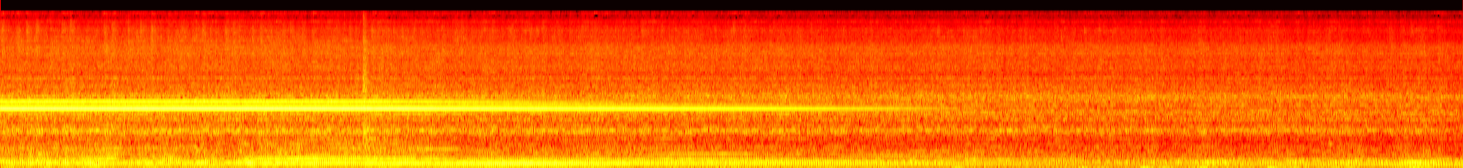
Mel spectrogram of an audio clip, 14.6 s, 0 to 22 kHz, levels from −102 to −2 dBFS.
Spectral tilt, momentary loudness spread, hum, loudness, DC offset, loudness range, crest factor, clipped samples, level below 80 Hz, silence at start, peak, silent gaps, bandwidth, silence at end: -3.5 dB/octave; 15 LU; none; -18 LUFS; under 0.1%; 15 LU; 14 dB; under 0.1%; -42 dBFS; 0 s; -8 dBFS; none; 16.5 kHz; 0 s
